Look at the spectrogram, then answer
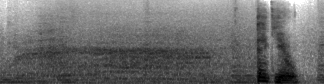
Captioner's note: creature growling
